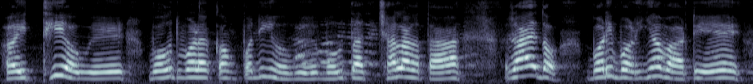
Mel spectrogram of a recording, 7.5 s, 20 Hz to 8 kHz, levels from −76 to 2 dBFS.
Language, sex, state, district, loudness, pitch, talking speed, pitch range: Bhojpuri, male, Uttar Pradesh, Gorakhpur, -17 LUFS, 250 Hz, 120 wpm, 230-275 Hz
